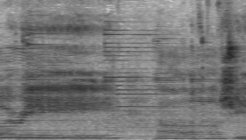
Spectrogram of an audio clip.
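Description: Two men singing together, accompanied by two strummed acoustic guitars, in long held notes with a short break about a second and a half in.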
